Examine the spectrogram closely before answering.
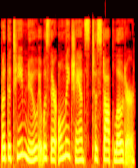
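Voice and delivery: ordinary delivery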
